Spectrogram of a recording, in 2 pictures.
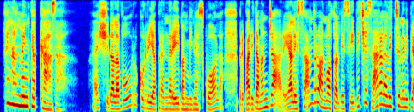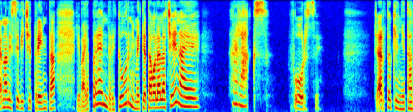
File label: italian impersonations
